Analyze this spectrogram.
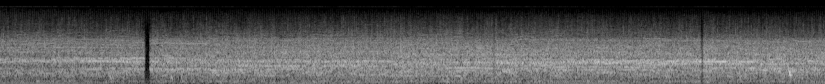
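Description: A large crowd murmurs softly in a big echoing hall.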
